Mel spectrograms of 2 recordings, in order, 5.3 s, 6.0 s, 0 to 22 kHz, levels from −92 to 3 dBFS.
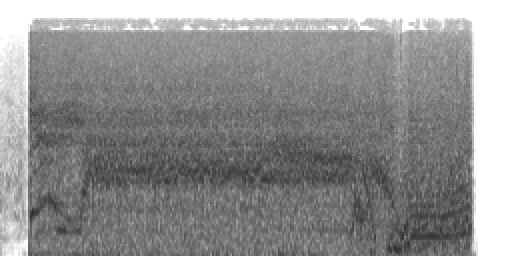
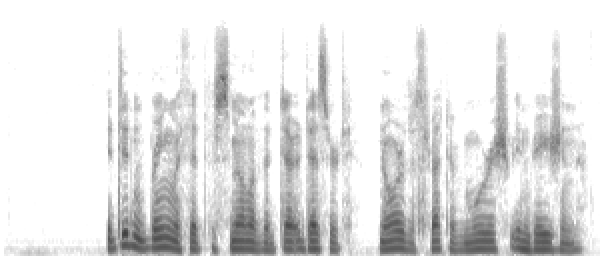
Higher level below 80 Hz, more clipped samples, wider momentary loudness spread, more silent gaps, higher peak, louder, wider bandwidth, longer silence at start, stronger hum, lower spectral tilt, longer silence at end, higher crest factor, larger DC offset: first, -38 dBFS vs -68 dBFS; neither; second, 1 LU vs 9 LU; neither; first, -8 dBFS vs -16 dBFS; first, -16 LUFS vs -33 LUFS; first, 16 kHz vs 13.5 kHz; second, 0.3 s vs 1.05 s; second, none vs 60 Hz at -50 dBFS; second, -2.5 dB/octave vs -6 dB/octave; first, 0.55 s vs 0.2 s; second, 10 dB vs 16 dB; neither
